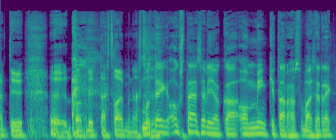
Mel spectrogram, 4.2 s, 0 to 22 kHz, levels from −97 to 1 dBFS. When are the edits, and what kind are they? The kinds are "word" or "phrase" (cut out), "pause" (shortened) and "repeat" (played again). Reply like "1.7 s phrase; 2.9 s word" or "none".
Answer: 1.1 s word; 1.4 s word; 2.1 s word; 2.6 s word; 3.0 s word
